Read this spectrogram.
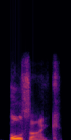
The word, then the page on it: alsike: British English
